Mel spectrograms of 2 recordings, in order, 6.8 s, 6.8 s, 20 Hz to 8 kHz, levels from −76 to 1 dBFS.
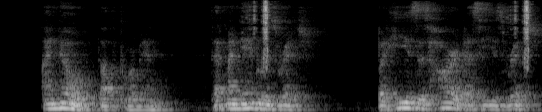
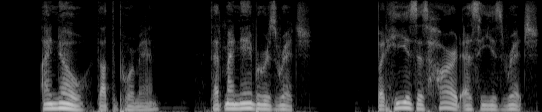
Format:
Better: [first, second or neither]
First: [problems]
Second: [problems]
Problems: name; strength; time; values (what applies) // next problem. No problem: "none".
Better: second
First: background sound (Domestic sounds, home sounds); as loud as the speech // room echo; dies away in 0.9 s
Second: none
